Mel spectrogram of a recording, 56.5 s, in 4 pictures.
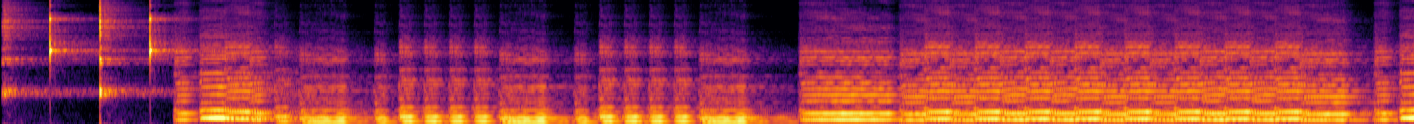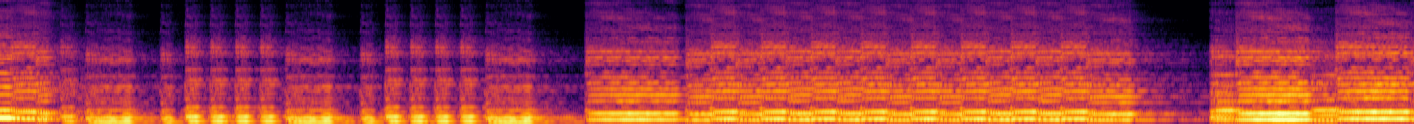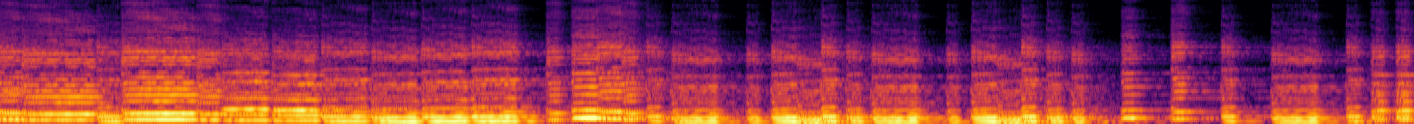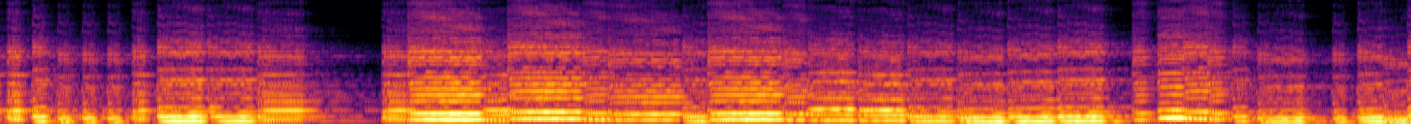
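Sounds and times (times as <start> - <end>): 
cello: 1.8 - 56.5.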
